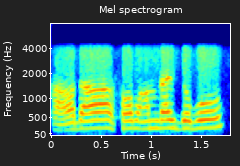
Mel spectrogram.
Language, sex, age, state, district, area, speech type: Bengali, male, 45-60, West Bengal, Dakshin Dinajpur, rural, conversation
